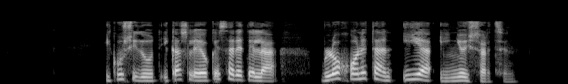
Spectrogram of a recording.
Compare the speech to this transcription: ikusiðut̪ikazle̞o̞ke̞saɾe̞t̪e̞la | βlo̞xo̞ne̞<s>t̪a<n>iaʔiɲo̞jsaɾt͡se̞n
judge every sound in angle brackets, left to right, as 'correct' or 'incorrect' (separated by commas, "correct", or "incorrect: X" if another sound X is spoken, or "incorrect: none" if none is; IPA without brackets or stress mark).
incorrect: none, correct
